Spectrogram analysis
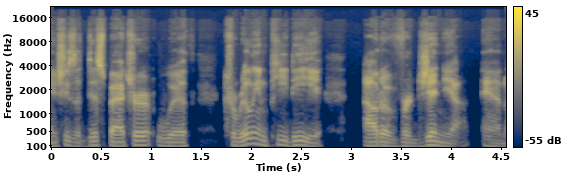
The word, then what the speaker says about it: Carilion: i'm doing all right now did did i pronounce that right you did corellian cd that is correct yes okay cool oh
